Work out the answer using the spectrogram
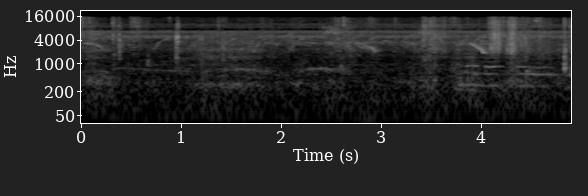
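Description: Quiet background with birds chirping now and then, a few short falling chirps, clustered about three and a half to four seconds in.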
